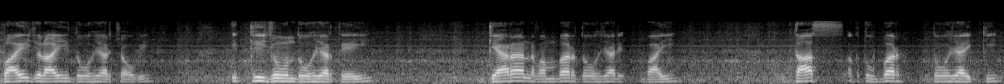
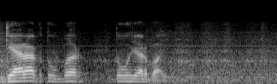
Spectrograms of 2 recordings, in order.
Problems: constant background noise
